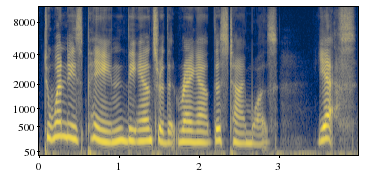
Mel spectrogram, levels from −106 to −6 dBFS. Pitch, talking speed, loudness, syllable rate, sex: 220 Hz, 180 wpm, -17 LUFS, 4.2 syllables/s, female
